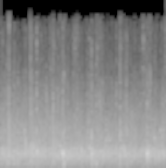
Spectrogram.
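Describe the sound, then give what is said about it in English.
A church audience at a morning service claps together in a steady, dense burst of applause, moderately loud and continuous for a couple of seconds with no voices standing out. “Just kind of clap if you think God wants so much for you.”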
